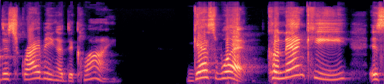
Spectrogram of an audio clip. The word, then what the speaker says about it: konenki: It's spelled k o n e n k i. Here's the phonetic. Ko nen ki. Ko nenki.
